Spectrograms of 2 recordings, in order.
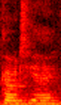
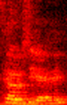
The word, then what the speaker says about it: Gautier: It's pronounced Gautier. Gautier? It's Gautier, yeah. You should have to say it right, I'm sorry. I'm never gonna get this right. It's Gautier, it's so easy.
